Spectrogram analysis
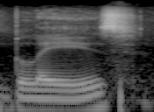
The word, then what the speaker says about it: l3layze: My Twitch channel is l3layze, pronounced as Blaze.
